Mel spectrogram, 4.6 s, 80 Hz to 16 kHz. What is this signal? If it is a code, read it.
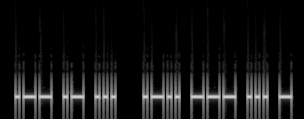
Morse code, heard as a keyed tone, about 19 wpm, 700 Hz. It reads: WAS LOST
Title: Sentences from Top 1400 Words 20wpm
